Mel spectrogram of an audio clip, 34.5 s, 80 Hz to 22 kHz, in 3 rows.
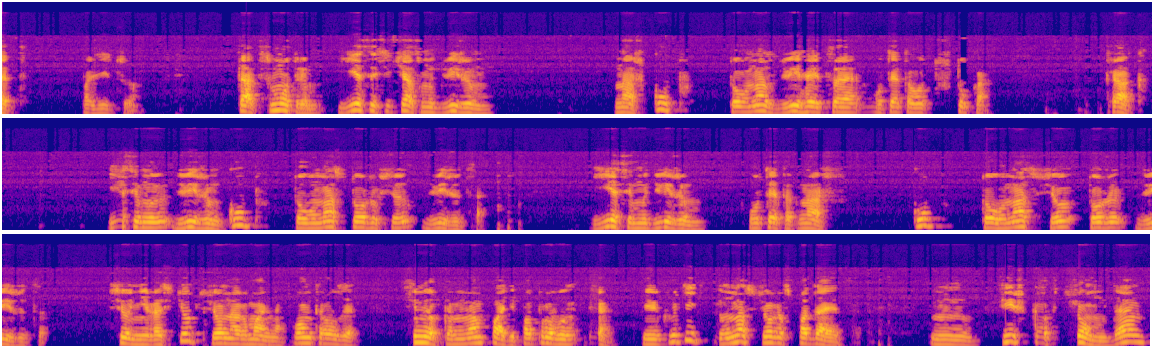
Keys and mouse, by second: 4.0 click, 5.7 click, 6.8-9.8 drag, 10.9 ctrl+z, 12.7 click, 13.5-15.5 drag, 16.6 ctrl+z, 20.3-25.1 drag, 25.9 ctrl+z, 27.2 KP_7, 28.8 r, 31.7 ctrl+z, 33.4 KP_3.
